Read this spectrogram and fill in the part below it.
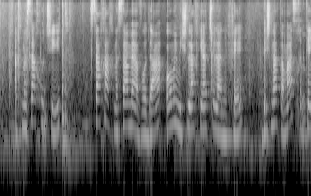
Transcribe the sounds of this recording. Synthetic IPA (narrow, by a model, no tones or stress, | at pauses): ʔaχnasaχotʃit | saχaːχnasameavo̞dao̞mimiʃlaχjadʃe̞laneχe | beʃnatamasχelke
